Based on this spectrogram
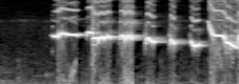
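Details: Oriental magpie-robin song intended to provoke a response: after a short silence, a string of loud, sweet whistles, each note slurring slightly lower, ending in a sharp rising-and-falling phrase.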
